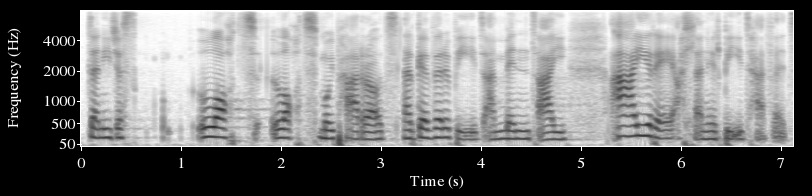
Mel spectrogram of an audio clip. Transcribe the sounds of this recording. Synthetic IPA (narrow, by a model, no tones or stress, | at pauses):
d̥anid͡ʒəst | lˠɔtʰlˠɔtʰmʊjpʰaɾɔd̥arɡəvɛɾəbiːda̰mɪnda̰jajɾeːa̰ɬanirbiːd̥hɛ̰vɨ̰d̥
